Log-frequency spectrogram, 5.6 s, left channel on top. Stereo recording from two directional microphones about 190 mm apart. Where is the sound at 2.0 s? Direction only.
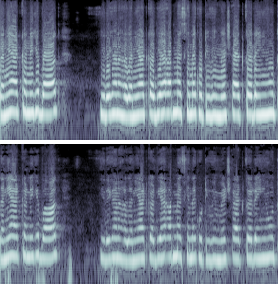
30° left (ahead or behind).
